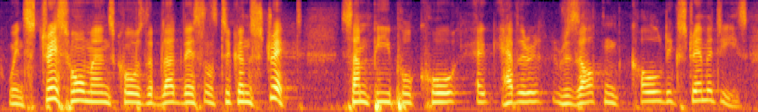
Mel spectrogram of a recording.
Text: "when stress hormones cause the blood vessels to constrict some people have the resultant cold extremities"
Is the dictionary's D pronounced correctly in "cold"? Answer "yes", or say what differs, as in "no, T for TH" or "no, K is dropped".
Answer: yes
